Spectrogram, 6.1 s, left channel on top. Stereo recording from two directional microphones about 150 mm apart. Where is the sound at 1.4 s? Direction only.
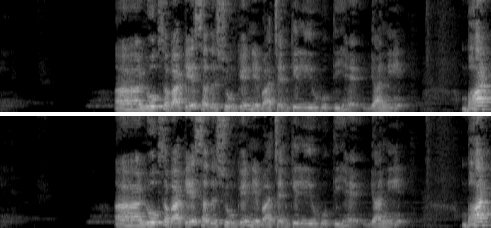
25° left (ahead or behind).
